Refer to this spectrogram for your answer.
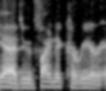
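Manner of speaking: ordinary talk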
